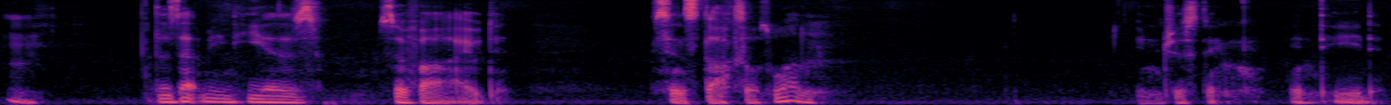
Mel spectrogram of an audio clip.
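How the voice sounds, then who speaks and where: Very low, breathy man murmuring ASMR. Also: expressive. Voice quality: breathy, husky half-whisper. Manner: soft, soothing, unhurried murmur with repeated phrases. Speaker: host of a gaming ASMR video. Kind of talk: whispered ASMR game commentary. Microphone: phone microphone, close up.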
